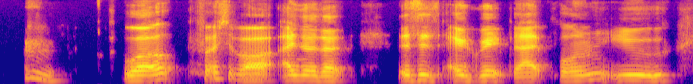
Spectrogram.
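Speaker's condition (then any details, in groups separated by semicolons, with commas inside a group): Cerebral palsy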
